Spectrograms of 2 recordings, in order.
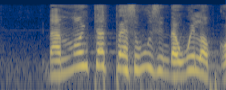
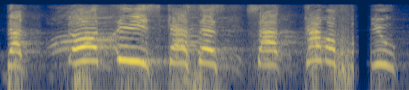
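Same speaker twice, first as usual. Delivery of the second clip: slow, high, shouted scripture reading; loud group reading; 8 semitones higher, 7 dB louder, slower than usual. Shown as a demonstration. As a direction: read it out with strength, top of your lungs. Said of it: "Read it with strength".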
